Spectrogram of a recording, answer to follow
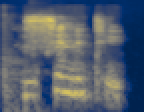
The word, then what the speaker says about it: vicinity: Okay, then VICINITE, Vicinity. vicinity, exactly. Yes, the word ending with Y, 1, 2, 3. The stress is on the third syllable. That is the stress is on the third last syllable.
